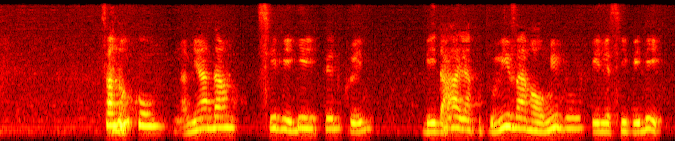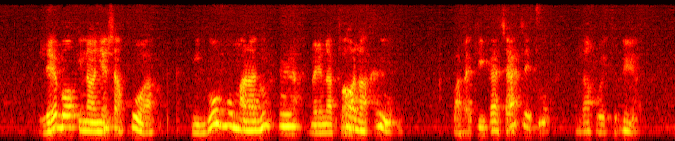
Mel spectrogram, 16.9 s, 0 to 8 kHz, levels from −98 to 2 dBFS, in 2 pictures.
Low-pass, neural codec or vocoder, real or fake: 7.2 kHz; codec, 24 kHz, 0.9 kbps, WavTokenizer, medium speech release version 2; fake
